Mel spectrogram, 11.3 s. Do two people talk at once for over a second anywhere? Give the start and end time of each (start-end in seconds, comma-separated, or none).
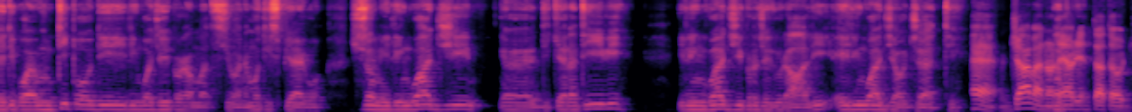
none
